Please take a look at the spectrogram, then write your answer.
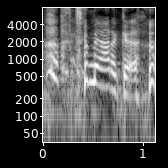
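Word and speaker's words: Tematica: You tell me how to pronounce that, Lenore. Tamatica. Tamatica. That's sorry.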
